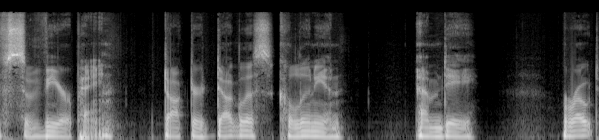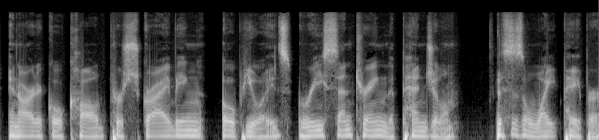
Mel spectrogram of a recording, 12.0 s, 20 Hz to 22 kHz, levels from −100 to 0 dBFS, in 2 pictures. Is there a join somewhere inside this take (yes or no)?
no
